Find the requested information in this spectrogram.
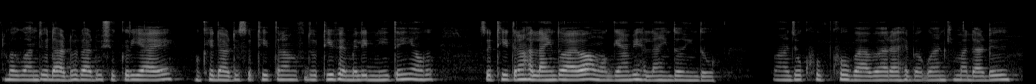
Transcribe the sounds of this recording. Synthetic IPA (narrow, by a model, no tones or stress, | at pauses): bʱɐɠʋaːnd͡ʑoːɗaːɖʱoɗaːɖʱoʃʊkɾiaːɦemũːkʰeɗaːɖʱʊ̆sʊʈʰit̪ɐɾə̃sʊʈʰifɛːmɪliɗɪnit̪ɐːĩɛ̃ | sʊʈʰit̪ɐɾə̃ɦɐlaːĩːn̆d̪oaːɦjoɛ̃mãɠijãbɪɦɐlaːĩːn̆d̪oʋĩːn̆d̪o | t̪ɐʋ̤ãd͡ʑoxuːbkʰuːbbaːbəɾaːɦebʱɐɠʋaːnkʰeːmãɗaːɖʱʊ̆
